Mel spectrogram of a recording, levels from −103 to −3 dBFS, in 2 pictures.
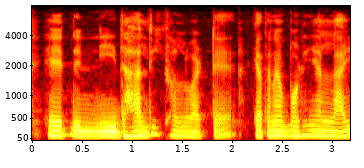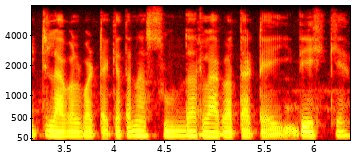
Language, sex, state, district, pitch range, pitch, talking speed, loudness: Bhojpuri, male, Bihar, Gopalganj, 100-110 Hz, 105 Hz, 160 wpm, -21 LUFS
